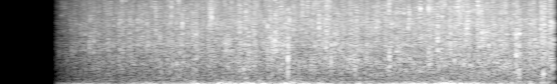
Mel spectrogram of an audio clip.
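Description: Outdoor ambient noise: a steady rush with a low rumble, fading in about half a second in after silence, with a few faint ticks.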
